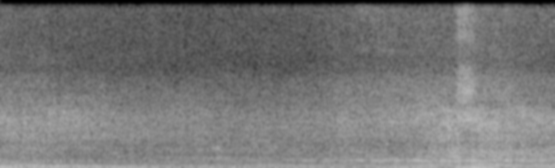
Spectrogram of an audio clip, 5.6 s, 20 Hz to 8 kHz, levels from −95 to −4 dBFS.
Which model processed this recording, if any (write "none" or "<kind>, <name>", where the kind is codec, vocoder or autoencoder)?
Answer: none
